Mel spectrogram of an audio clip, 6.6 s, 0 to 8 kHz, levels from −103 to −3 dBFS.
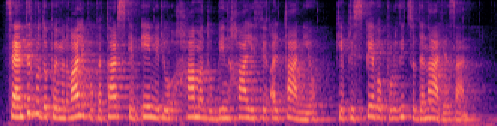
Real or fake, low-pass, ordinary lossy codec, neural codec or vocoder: real; none; none; none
